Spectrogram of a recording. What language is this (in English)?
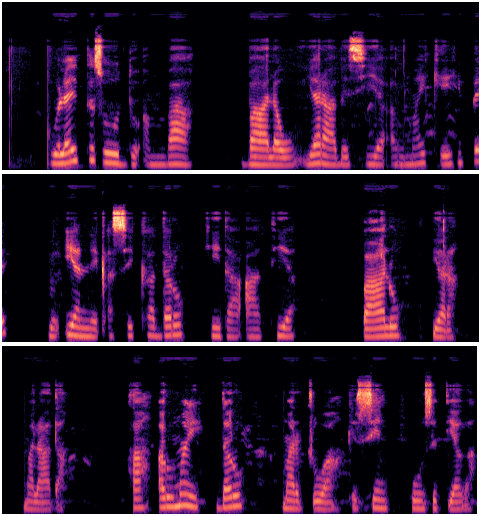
Wolaytta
